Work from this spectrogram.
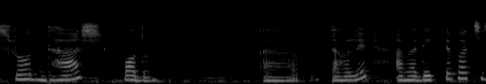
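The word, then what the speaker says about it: শ্রদ্ধাস্পদ: শ্রদ্ধাস পদ শব্দটির ক্ষেত্রেও আমরা উচ্চারণ করার সময় বানানে তালব্যস থাকলেও উচ্চারণ করছি শ্রদ্ধা, উচ্চারণটা হচ্ছে শ্রদ্ধাস পদ।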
